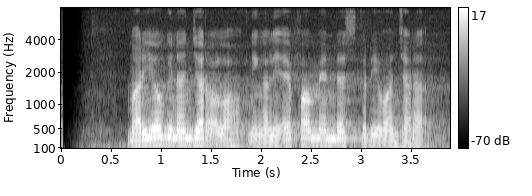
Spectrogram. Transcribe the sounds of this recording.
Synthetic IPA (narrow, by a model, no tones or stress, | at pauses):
maɾioɡinaɲd͡ʒaɾɔ̰lɔɦɔk̚niŋaliɛfamɛndəskərdiwaɲt͡ʃaɾa̰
